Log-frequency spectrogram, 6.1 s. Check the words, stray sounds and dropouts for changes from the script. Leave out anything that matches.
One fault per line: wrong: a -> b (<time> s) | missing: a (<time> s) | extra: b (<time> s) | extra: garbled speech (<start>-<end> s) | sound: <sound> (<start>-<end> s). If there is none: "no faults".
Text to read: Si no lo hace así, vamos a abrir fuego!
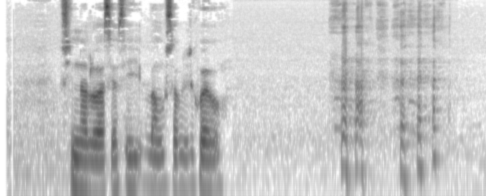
sound: laugh (4.1-5.6 s)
